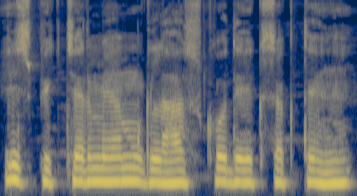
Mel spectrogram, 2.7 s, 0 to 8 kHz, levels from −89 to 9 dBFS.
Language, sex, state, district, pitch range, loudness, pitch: Hindi, male, Assam, Kamrup Metropolitan, 140-155 Hz, -14 LUFS, 150 Hz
